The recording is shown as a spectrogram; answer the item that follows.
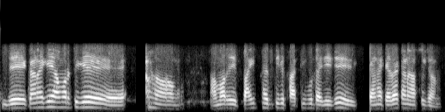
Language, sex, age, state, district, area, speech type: Odia, female, 45-60, Odisha, Nuapada, urban, conversation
